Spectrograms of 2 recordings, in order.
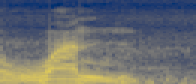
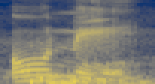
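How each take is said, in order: First: It is said the English way, like wan. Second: It is read as spelled, letter by letter. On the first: This follows the owners' spoken tradition. "harus mengikuti tradisi lisan orang Barat, maka harus membacanya one" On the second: This is the honest reading of the letters. "kalau orang Indonesia ingin jujur harusnya membacanya one"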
